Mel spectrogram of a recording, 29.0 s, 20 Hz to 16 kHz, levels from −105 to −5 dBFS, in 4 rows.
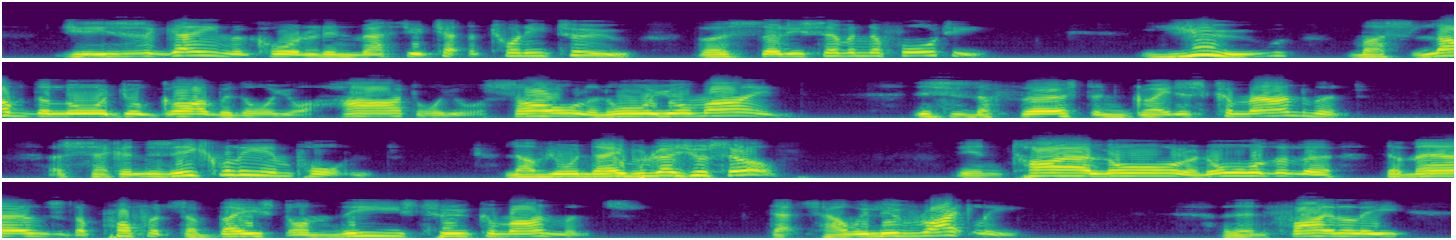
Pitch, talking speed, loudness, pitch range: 160 Hz, 145 wpm, -13 LUFS, 125-190 Hz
